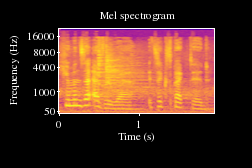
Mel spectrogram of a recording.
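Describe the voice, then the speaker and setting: Composed, lowish-voiced elf heroine. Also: female voice, sing-song, fast talker, music in the background. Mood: composed, resolute. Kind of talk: video game character acting.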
